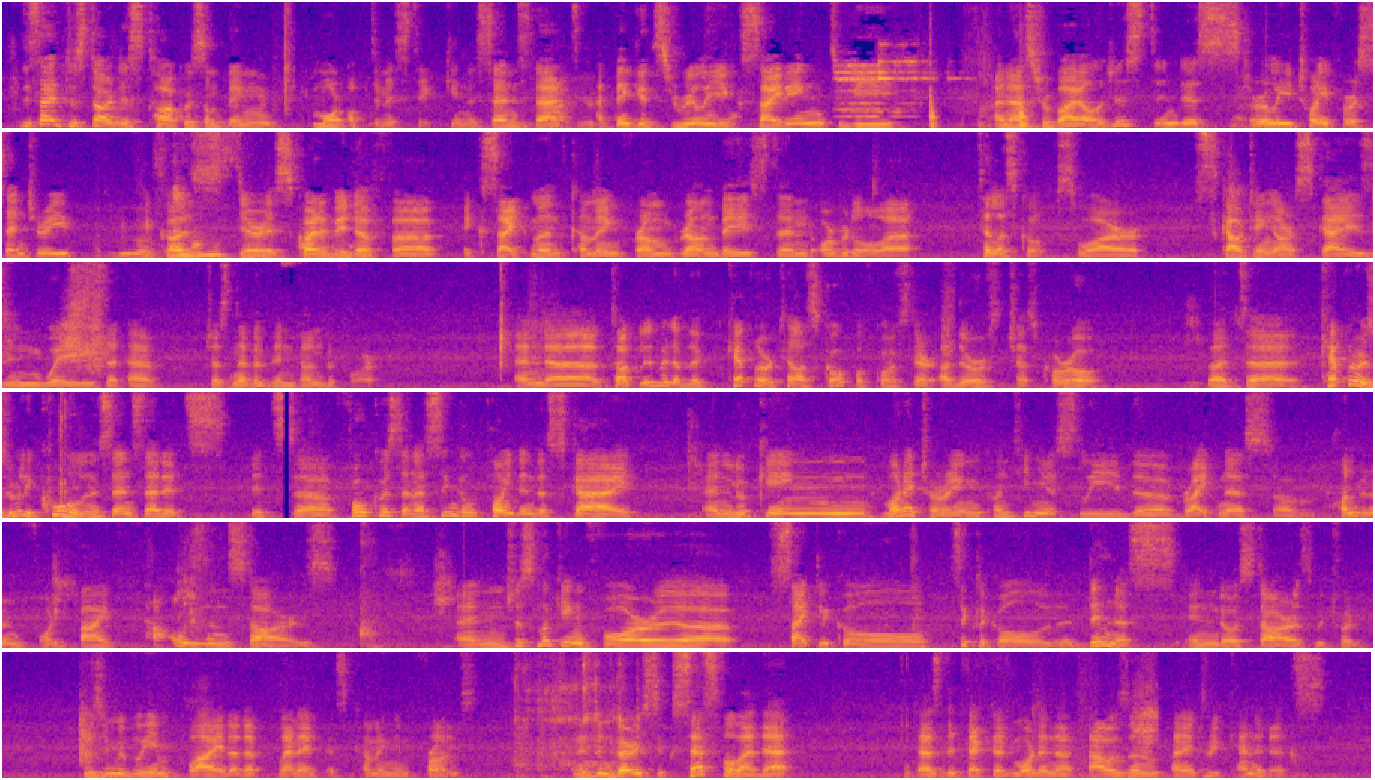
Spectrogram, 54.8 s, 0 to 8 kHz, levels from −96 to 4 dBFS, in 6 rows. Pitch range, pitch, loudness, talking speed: 120-160 Hz, 135 Hz, -23 LUFS, 160 wpm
